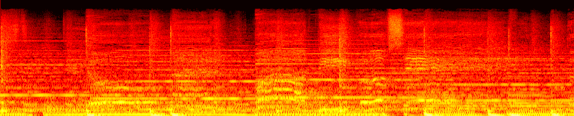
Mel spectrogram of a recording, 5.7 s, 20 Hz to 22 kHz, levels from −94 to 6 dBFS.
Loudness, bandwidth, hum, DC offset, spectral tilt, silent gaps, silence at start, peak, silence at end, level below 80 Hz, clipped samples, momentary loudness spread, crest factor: -17 LUFS; 14.5 kHz; none; under 0.1%; -6 dB/octave; none; 0 s; 0 dBFS; 0 s; -18 dBFS; under 0.1%; 5 LU; 14 dB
